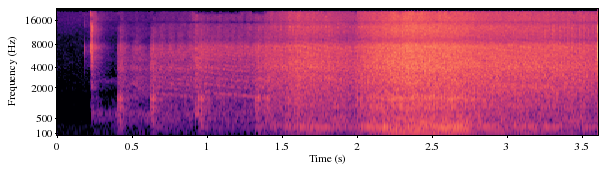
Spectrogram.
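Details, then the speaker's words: Homemade sand vibratory tumbler driven by a sander motor on a variable-speed drive started near zero: a few soft knocks, then a rough low growl swelling as speed rises; motor labouring at very low speed. "Donc là on entend grogner un petit peu la ponceuse dessous parce qu'on est vraiment à bas régime."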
